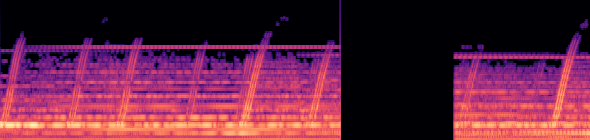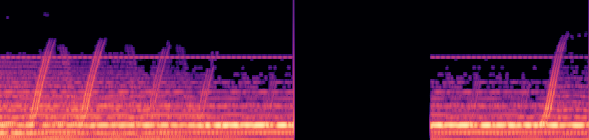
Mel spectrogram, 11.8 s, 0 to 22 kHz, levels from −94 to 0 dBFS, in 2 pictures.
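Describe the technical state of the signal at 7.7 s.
At 7.7 s the music plays through intact, with no audible fault at that moment.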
